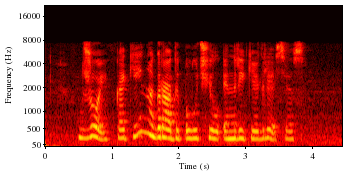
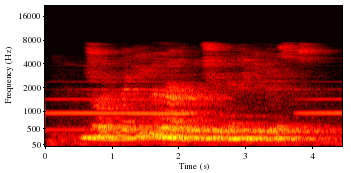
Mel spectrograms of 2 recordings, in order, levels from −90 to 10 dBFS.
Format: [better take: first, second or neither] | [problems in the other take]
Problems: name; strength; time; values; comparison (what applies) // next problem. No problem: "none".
first | background sound (Wind instrument, woodwind instrument); 17 dB below the speech // room echo; dies away in 2 s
